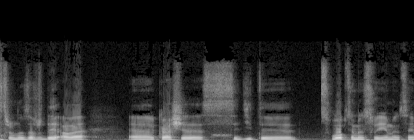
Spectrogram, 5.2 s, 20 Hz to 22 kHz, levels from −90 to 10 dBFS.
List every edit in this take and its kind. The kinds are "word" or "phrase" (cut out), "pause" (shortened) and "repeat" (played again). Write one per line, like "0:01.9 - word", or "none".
none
